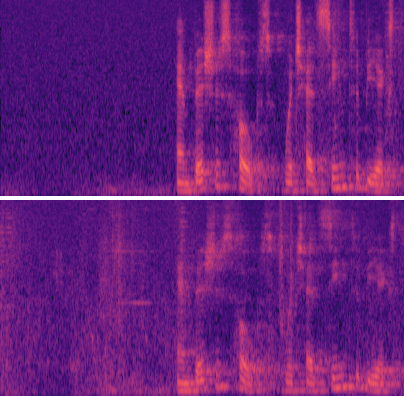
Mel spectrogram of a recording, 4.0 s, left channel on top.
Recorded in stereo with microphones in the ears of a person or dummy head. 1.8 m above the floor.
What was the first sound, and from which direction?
A man speaking, 75° left (ahead or behind).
